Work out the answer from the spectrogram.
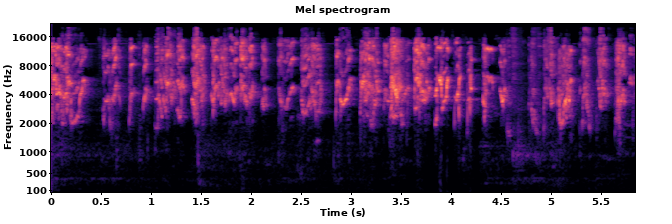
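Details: Morning chorus of pet lovebirds: continuous shrill, rasping chatter of fast squeaky chirps, several birds overlapping in a busy, unbroken stream of high notes.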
